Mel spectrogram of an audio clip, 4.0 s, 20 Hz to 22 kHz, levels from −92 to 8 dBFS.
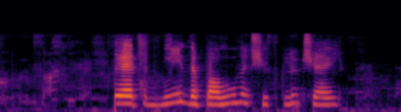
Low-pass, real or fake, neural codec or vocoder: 7.2 kHz; fake; codec, 16 kHz in and 24 kHz out, 0.6 kbps, FireRedTTS-2 codec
